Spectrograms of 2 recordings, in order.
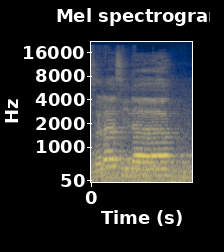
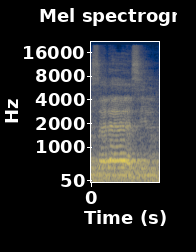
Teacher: lorsque tu veux t'arrêter sur le lam, il y a deux possibilités. Soit salasila, tu tires deux temps, ou bien salasil.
